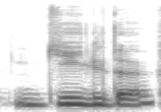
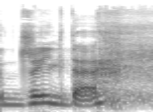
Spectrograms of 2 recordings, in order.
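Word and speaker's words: Gilda: Были другие правила чтения, или я не знаю что, но девушку из фильма, правда, называли Гильда. Хотя по всем правилам чтения это читается как Джильда.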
